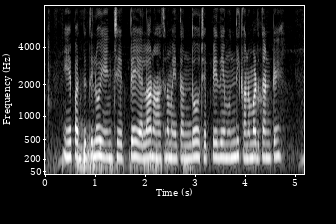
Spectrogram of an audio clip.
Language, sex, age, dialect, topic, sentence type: Telugu, female, 18-24, Southern, agriculture, statement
